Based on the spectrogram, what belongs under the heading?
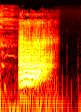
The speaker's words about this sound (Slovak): Výběr z efektů zvuků prdů. Standardní každodenní prd.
